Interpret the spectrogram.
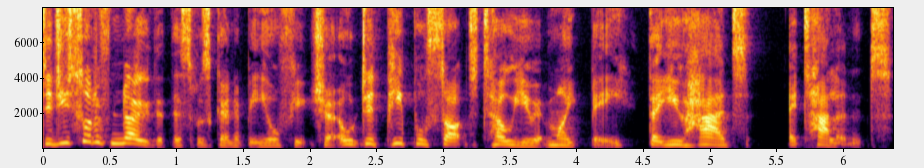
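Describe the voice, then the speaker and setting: A woman speaks at a fairly quick pace in a medium pitch, somewhat breathy, on a very clean recording with a silent background and a dry, close sound with no echo. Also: lively intonation. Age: 40s. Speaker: podcast host and entrepreneur. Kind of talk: interview conversation. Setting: studio.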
